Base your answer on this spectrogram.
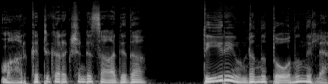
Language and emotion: Malayalam, fearful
